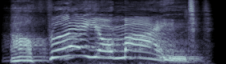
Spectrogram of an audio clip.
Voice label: Female Old God Creature Attack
